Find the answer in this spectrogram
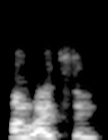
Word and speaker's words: handwriting: Handwriting. Landlord. So the D here is silent.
